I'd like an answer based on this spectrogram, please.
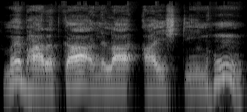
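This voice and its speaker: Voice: medium pitch, a little slow, darkish tone, close to an everyday voice. A storyteller voicing a cheerful, boastful village inventor man who is always sure of his silly ideas.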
